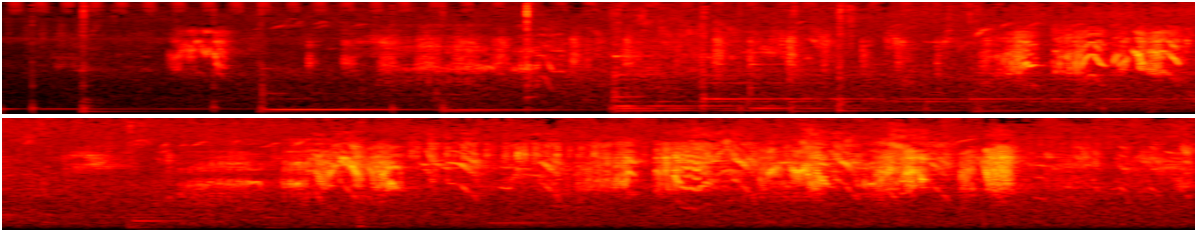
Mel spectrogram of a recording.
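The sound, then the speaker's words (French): Savanna ambience in Serengeti National Park, Tanzania, in mid-May at the end of spring, filled with many birds calling and chirping in overlapping bursts, bright high tweets over a low steady hum, with occasional harsher squawks, no voices. “je te propose de partir en expédition au cœur de la savane du parc national du Serengeti, en Tanzanie.”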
